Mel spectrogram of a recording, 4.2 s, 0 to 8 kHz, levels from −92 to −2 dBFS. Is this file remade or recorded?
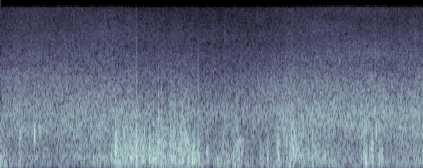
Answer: recorded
